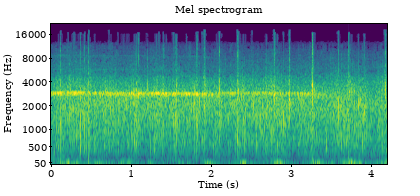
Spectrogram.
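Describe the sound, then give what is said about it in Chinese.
Audience applause at a sales lecture: dense, sustained clapping from a crowd fills the whole stretch at a steady, loud level, with a thin high whistling tone running faintly beneath it. “掌声！哦，亲爱兄弟姐妹，好，掌声要拍就拍，大声一点。”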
